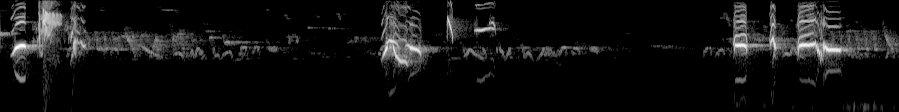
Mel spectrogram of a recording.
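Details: Grey-winged blackbird heard in natural habitat, delivering three separated bursts of complex warbling song with scratchy high notes and whistles, quiet soft twittering between them.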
